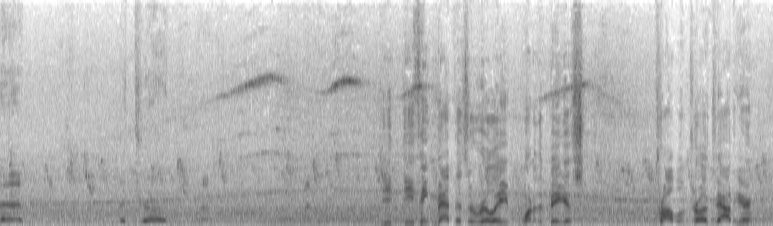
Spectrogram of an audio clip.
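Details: Adult man, outdoors; typical speech.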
